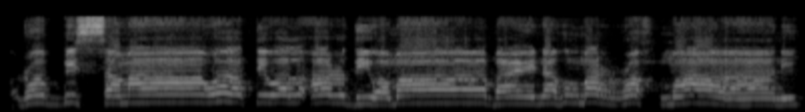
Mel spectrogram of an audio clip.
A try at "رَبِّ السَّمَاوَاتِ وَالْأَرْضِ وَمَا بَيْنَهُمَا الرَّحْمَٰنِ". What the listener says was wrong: হ্যাঁ, এই তো মাশাআল্লাহ, ঠিক আছে।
